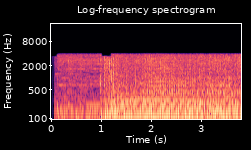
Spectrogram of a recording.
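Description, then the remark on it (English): A motorcycle engine revs loud, its throaty rumble surging after a brief idle and then holding a steady, powerful roar with no voices. “Visit the world's best motorcycle show held every day at Bob Schultz Motorcycle Supermarket.”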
